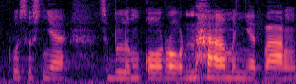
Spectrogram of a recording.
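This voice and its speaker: Moderately paced female speech with audible room echo. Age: 20s. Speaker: student vlogger. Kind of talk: casual vlog storytelling.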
